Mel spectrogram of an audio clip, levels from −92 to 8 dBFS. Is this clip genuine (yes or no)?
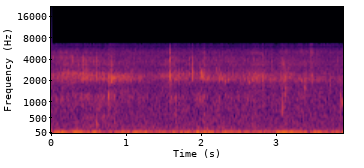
yes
